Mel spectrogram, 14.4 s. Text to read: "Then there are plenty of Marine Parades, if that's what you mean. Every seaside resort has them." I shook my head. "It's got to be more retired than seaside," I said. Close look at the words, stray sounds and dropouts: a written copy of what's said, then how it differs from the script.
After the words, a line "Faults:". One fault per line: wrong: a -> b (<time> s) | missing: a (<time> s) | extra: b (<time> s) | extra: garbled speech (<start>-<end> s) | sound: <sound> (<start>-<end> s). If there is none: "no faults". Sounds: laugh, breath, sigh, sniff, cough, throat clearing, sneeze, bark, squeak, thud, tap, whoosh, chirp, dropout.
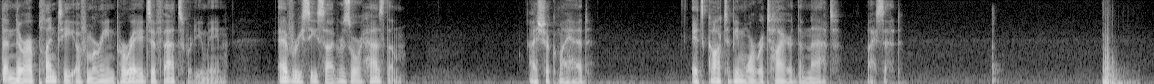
"Then there are plenty of Marine Parades, if that's what you mean. Every seaside resort has them." I shook my head. "It's got to be more retired than that," I said.
Faults:
wrong: seaside -> that (10.1 s)
sound: tap (12.4-12.6 s)
sound: thud (13.8-14.3 s)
